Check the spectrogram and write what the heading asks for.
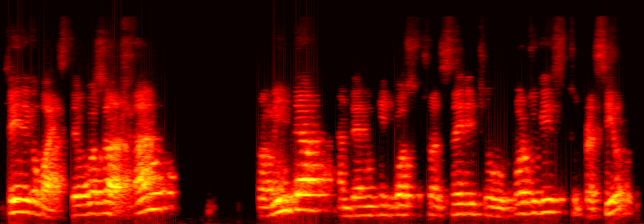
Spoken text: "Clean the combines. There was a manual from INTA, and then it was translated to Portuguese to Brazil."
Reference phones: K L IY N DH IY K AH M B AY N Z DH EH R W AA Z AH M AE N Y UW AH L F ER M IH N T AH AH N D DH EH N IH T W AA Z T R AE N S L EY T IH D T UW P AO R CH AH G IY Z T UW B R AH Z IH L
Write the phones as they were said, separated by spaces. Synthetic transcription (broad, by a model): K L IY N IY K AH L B AY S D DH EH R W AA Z AH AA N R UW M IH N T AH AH N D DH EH N IH T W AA S T R AE N S L EY T IH D T UW P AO R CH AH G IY S T UW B R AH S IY L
